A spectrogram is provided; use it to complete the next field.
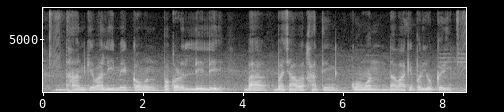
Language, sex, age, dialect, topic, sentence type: Bhojpuri, male, 18-24, Southern / Standard, agriculture, question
